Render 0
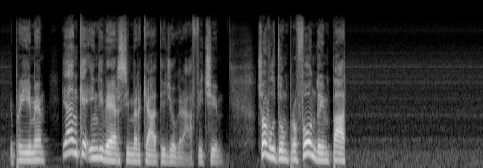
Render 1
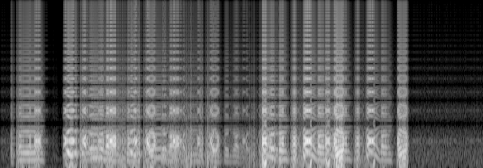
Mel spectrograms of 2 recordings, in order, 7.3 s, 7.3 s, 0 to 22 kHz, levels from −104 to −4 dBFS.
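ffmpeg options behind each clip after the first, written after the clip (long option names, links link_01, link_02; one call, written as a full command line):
ffmpeg -i in.wav -af "firequalizer=gain_entry='entry(200,0);entry(610,14);entry(2200,1)':delay=0.05:min_phase=1,acrusher=samples=41:mix=1:aa=0.000001,aecho=1:1:949:0.473,volume=-4.5dB" out.wav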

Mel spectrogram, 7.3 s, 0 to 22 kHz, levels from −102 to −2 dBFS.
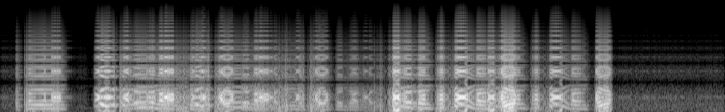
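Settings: ffmpeg -i in.wav -af "lowpass=3100,volume=5dB" out.wav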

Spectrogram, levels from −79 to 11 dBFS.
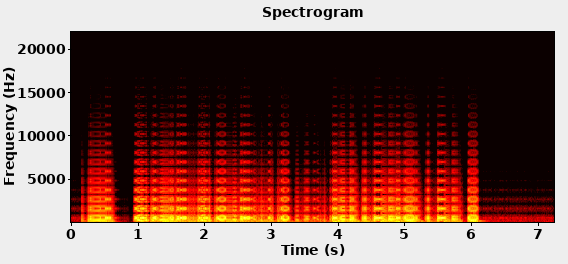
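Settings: ffmpeg -i in.wav -af "bandreject=frequency=50:width_type=h:width=6,bandreject=frequency=100:width_type=h:width=6,bandreject=frequency=150:width_type=h:width=6,bandreject=frequency=200:width_type=h:width=6,alimiter=level_in=13.5dB:limit=-1dB:release=50:level=0:latency=1,volume=-1dB" out.wav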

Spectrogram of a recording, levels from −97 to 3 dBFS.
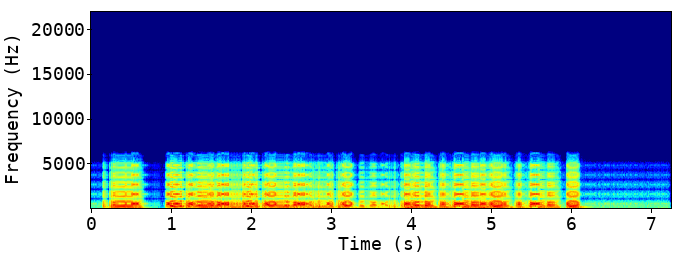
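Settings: ffmpeg -i in.wav -af "acrusher=bits=9:mode=log:mix=0:aa=0.000001,acontrast=37,aresample=11025,aresample=44100,volume=-1dB" out.wav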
